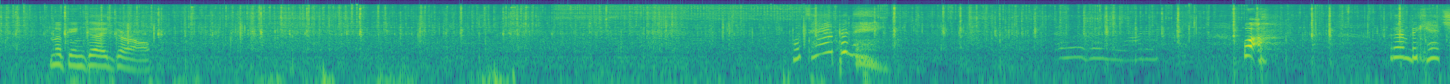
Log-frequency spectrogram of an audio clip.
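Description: Tyres of a tricycle roll over a gravel road.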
